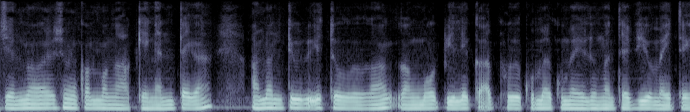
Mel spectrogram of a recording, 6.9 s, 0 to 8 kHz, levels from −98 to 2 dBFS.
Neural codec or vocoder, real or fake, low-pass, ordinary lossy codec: codec, 16 kHz, 2 kbps, FunCodec, trained on Chinese and English, 25 frames a second; fake; none; none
